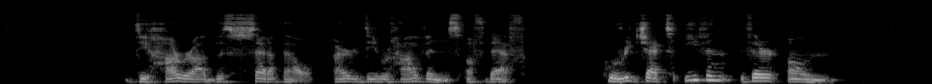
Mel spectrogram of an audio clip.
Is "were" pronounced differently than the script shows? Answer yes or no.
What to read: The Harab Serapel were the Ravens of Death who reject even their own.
yes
